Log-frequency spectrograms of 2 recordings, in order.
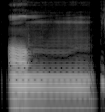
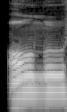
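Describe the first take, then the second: First: The word ends on a plain m sound. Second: The word ends with an added u vowel. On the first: "it's spelled A U M, but it's Om" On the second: "it is pronounced sometimes, or at least they did it in their day, Omu"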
